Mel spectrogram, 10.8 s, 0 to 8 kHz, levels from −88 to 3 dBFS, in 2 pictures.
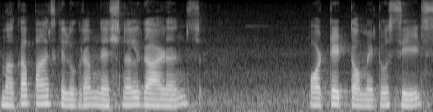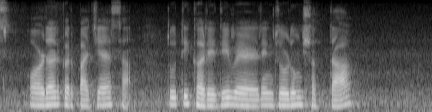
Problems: background sounds at intervals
